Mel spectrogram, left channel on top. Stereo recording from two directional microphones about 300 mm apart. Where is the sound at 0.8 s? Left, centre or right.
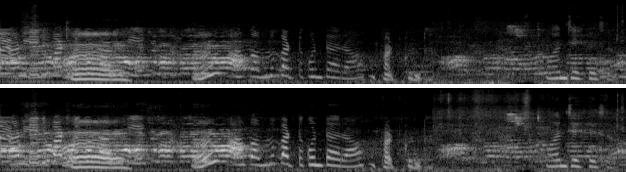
Centre.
